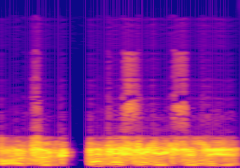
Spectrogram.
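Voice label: player killed enemy, mood high, Turkish; War Thunder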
